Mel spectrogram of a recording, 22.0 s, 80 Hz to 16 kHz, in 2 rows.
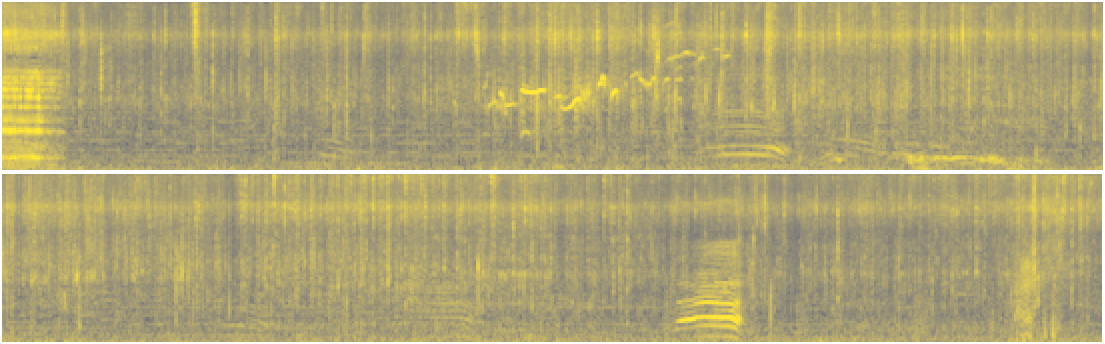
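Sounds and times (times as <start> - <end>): cows mooing: 0.0 - 0.7, 7.0 - 10.8, 14.8 - 16.4, 17.7 - 18.6
birds chirping: 4.6 - 10.1.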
